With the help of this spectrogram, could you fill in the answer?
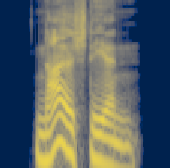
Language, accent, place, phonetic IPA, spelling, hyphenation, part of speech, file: German, Germany, Berlin, [ˈnaːəˌʃteːən], nahestehen, na‧he‧ste‧hen, verb, De-nahestehen.ogg
- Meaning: 1. to have a close connection to 2. to be similar in respect to a certain trait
